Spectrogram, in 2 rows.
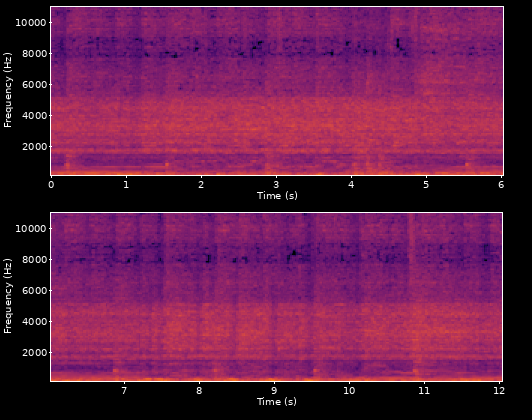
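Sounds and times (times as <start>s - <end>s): electric guitar playing: 0.0s - 12.0s.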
